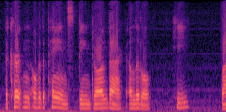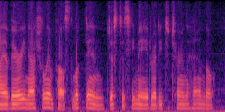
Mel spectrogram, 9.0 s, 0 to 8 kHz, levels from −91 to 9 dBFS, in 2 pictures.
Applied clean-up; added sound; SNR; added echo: none; none; none; none.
